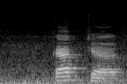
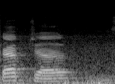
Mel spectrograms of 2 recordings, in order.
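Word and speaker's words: capture: मतलब दोस्तों, यदि किसी वर्ड में टी यू आर ई आता है तो टी का उच्चारण च होता है।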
